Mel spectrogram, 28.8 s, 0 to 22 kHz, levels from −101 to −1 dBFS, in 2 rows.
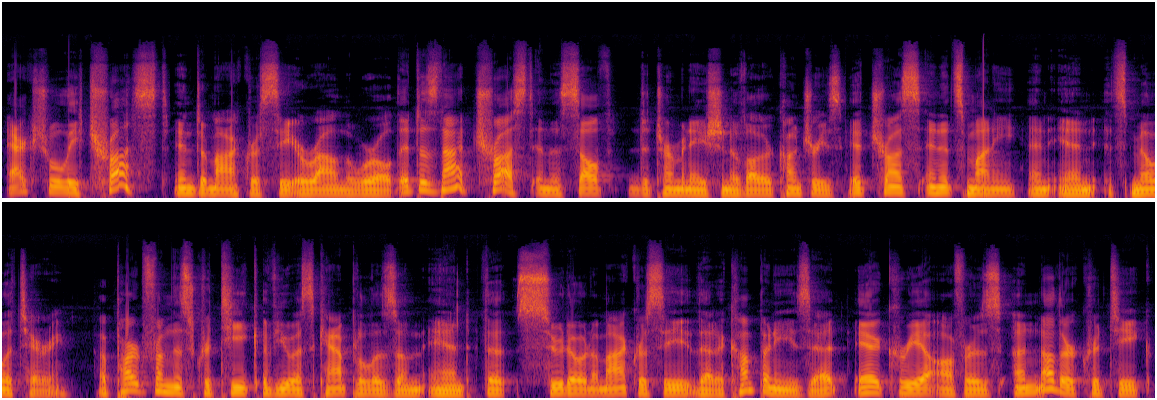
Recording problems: wrong speed and pitch; too slow and too low; 0.6 times normal speed

